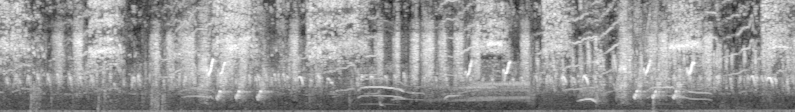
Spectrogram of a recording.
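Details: Busy drongo lure call used to attract birds for trapping: rapid chirps, clear upswept and downslurred whistles and sharp ticking notes tumbling over one another, with a steady low hum beneath throughout.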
